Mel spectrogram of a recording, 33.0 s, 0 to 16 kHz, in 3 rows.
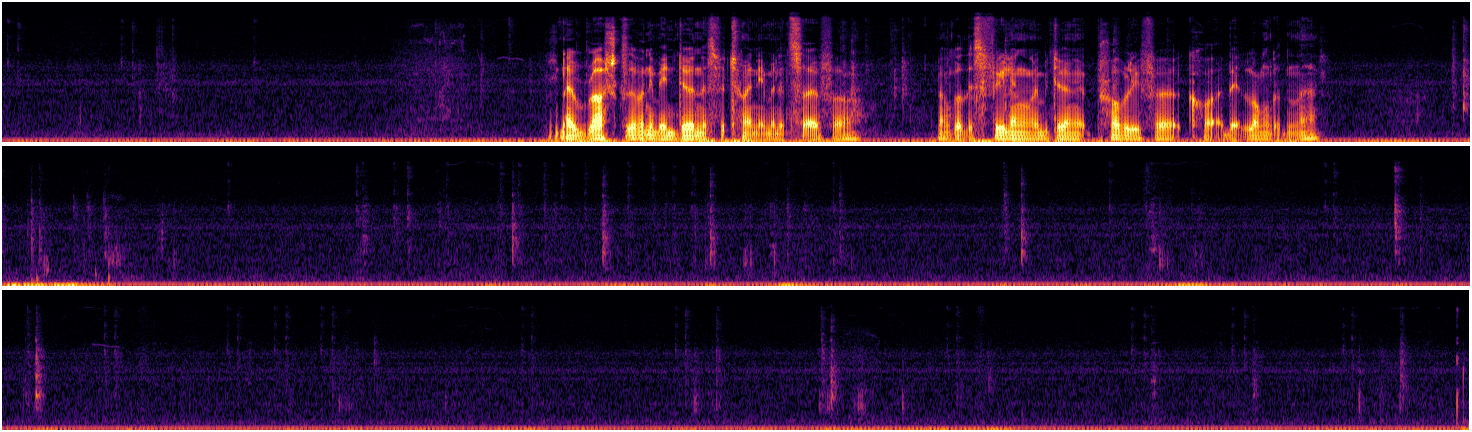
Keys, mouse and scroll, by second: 0.0 ctrl+click, 0.9 ctrl+click, 1.9 click, 4.7-6.3 alt+middle drag, 6.5 middle click, 6.8 alt+middle click, 7.7 middle click, 8.1 alt+middle click, 8.5 middle click, 8.8-10.9 alt+middle drag, 15.0 middle click, 15.2 alt+middle click, 15.7 middle click, 16.0 alt+middle click, 17.4-18.5 alt+middle drag, 19.3 click, 21.5 alt+middle click, 22.8 click, 24.1 ctrl+click, 24.4 ctrl+click, 29.1 click.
